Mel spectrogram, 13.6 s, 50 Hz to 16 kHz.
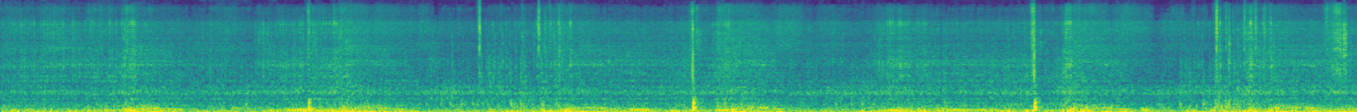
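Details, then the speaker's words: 1994 Ford F-150 4.9 L inline six, no check engine light, no vacuum leak found: struggles falling back to idle and runs rough, surging and stumbling when put in reverse; misfire from low fuel pressure. "You let off though as it's falling back to idle it it struggles"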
